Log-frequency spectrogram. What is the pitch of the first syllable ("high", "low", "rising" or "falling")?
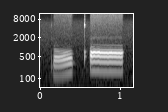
rising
